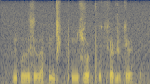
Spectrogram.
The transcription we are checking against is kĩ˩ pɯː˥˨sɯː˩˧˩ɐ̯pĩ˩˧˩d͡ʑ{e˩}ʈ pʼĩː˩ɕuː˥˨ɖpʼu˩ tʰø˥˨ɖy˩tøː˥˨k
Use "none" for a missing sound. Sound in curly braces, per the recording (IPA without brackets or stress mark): i˩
